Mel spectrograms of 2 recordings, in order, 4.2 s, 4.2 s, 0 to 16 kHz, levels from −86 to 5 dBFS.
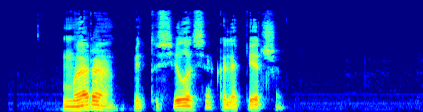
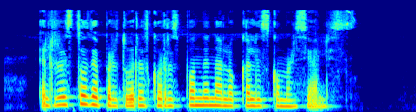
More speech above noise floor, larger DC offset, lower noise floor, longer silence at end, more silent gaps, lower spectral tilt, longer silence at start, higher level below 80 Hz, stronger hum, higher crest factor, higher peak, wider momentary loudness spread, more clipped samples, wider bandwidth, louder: second, 48 dB vs 56 dB; neither; second, -68 dBFS vs -76 dBFS; first, 1.4 s vs 0.65 s; neither; about the same, -5 dB/octave vs -5.5 dB/octave; first, 0.65 s vs 0.4 s; first, -54 dBFS vs -62 dBFS; neither; about the same, 22 dB vs 18 dB; first, 0 dBFS vs -4 dBFS; first, 16 LU vs 11 LU; neither; about the same, 11.5 kHz vs 11.5 kHz; about the same, -21 LUFS vs -21 LUFS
